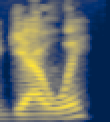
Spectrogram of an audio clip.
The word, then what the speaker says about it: Yahweh: la traducción muchos difieren Hay unos que sugieren que se pronunciar como Yahweh no que es el nombre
